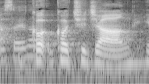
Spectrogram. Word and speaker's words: gochujang: And it's kind of funny also the fact that, you know, sources like gochujang, I'm going to say this wrong, is it gochujang? – Yeah, gochujang, yeah.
